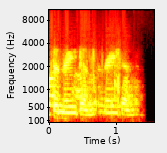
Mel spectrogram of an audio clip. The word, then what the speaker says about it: Dunedin: Did I pronounce that correctly? Otago, New Zealand. What is it? Dunedin? That's close enough, Dunedin.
